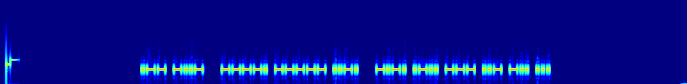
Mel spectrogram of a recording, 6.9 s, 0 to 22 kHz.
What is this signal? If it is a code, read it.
Morse code, heard as a keyed tone, about 42 wpm, 700 Hz. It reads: WX 90F CLOUDS
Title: Practice QSO - Exchange 2 - Info - 45wpm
